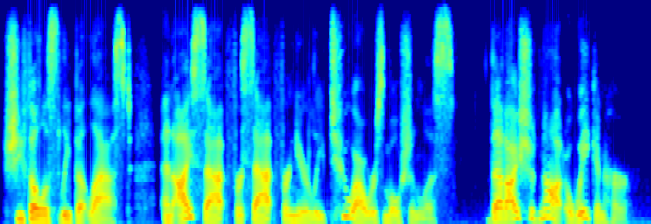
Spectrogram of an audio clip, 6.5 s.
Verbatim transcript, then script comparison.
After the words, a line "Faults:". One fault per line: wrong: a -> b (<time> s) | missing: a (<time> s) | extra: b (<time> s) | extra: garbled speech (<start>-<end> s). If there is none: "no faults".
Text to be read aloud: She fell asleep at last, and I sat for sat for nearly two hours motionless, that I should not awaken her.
She fell asleep at last, and I sat for sat for nearly two hours motionless, that I should not awaken her.
Faults:
no faults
